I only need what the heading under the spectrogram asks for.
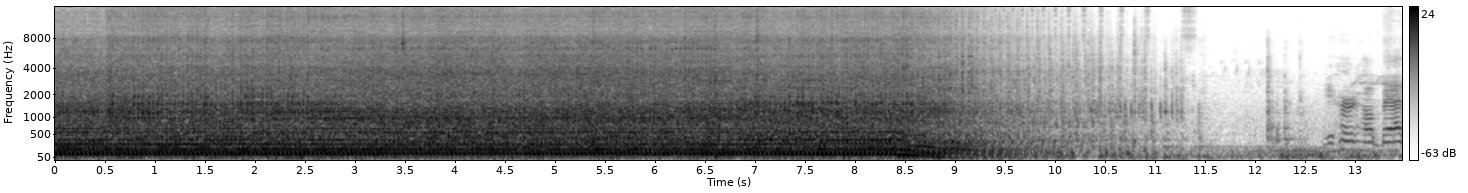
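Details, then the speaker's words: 2005 riding mower, steady engine run with rapid regular clatter about four per second that stops when foot pressure is applied and returns on release; drive gear clanking because the wheel pin is missing; also smokes badly on startup. "So, that one works barely, but you'll hear it. It clanks, but then I'll put my foot on it, it will stop, and then I let go, it will happen again."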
